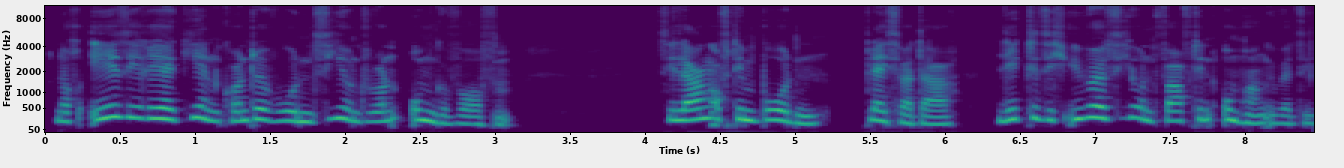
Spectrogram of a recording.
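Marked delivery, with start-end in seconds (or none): none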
